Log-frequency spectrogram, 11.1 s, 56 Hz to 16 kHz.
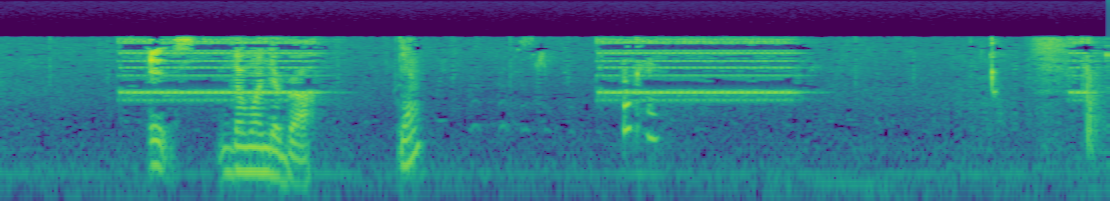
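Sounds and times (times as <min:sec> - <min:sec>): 
telephone ringing with an electronic trill: 0:01.2 - 0:03.6, 0:06.0 - 0:08.4, 0:10.7 - 0:11.0
speech: 0:01.5 - 0:03.2, 0:04.0 - 0:04.3, 0:06.3 - 0:06.7.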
